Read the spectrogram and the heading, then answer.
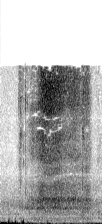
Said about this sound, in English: Oh, that's what that noise is. I was trying. I was confused because there was like a loud noise, and I just realized that it's obviously the the John Deere. it's it's the giant deer that I was just describing.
